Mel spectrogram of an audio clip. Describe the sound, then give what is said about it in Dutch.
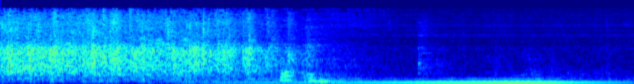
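An audience at a church service applauds for the preacher with dense, steady clapping for about four seconds, then the clapping fades out, leaving a low, sustained hum and a few faint sounds. “Zo Paul nog een applaus geven?”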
